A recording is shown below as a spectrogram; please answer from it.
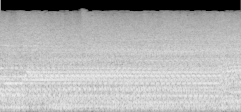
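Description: Loud, noisy electric guitar drone run through a chain of effects pedals: a steady held wash of tones that starts suddenly and shifts near the end.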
